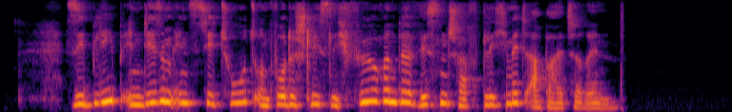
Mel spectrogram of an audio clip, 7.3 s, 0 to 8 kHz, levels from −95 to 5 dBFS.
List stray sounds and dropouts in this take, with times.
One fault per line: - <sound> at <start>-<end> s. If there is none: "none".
none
